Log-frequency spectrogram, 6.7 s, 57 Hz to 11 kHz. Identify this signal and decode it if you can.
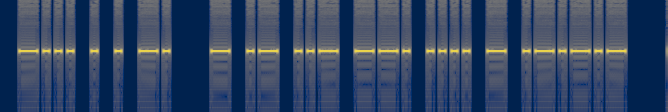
Morse code, heard as a keyed tone, about 20 wpm, 1000 Hz. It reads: BEEN TAUGHT.
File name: qotdfiles / 20wpm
